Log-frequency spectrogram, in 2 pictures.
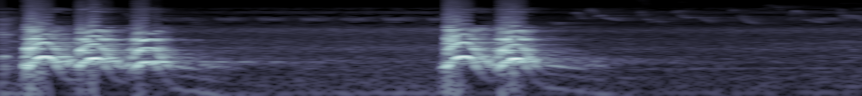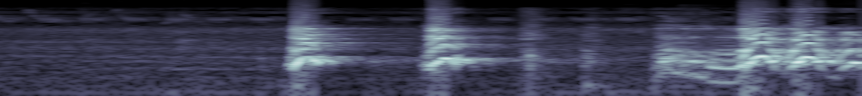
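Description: Dog barking in sharp bursts of three or so quick barks, with pauses between; faint high bird chirps run underneath.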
